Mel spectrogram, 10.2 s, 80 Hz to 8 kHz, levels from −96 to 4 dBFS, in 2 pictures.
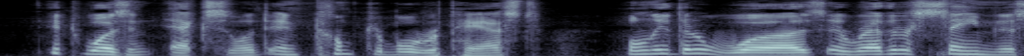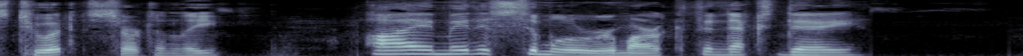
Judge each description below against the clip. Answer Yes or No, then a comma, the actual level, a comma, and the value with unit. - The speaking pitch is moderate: Yes, medium, 150 Hz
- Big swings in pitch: Yes, wide, 6.2 semitones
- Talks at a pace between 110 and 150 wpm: Yes, average, 140 wpm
